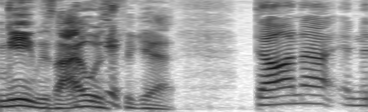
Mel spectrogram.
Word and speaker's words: Dana: Donna, and it's spelled D A N A, but we pronounce it like the girl's name, D O N A.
